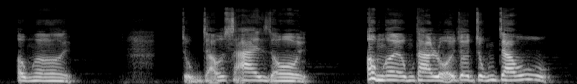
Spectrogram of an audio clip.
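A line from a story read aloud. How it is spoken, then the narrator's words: Frightened tearful whimpering. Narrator (Vietnamese): Bọn thằng Đại cứ nghĩ là ông chủ ruộng ngô không tha, bắt đầu mếu máo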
